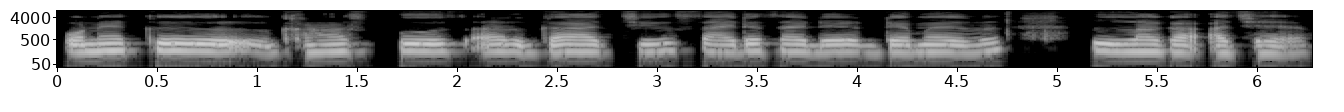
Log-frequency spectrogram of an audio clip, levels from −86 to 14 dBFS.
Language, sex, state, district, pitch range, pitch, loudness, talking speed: Bengali, male, West Bengal, Jhargram, 155-170 Hz, 160 Hz, -17 LUFS, 125 wpm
